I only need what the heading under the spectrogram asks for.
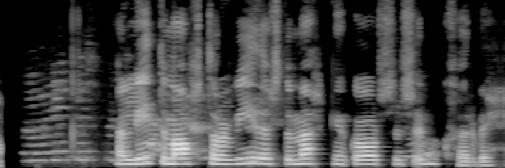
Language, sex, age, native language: Icelandic, female, 30-39, Icelandic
